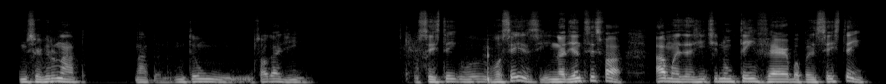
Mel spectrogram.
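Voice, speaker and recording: A somewhat breathy man at a moderate pace with long, frequent pauses and ordinary pitch variation, over light background noise. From Brazil. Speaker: comedian. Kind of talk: casual chat. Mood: joking, provocative, teasing hosts. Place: studio. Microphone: studio mic.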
